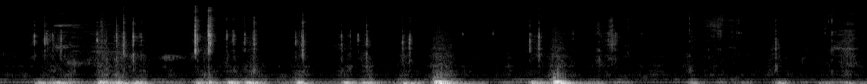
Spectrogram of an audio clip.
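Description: Fingers type a short phrase on a computer keyboard, a close run of irregular soft key taps and thumps with brief pauses between bursts.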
